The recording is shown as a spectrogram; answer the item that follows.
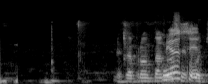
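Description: A few quiet computer-keyboard clicks in a pause between voices, then speech resumes a little over a second in.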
